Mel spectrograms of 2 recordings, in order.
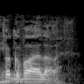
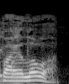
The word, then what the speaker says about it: Tagovailoa: How do you say it? Hang on, let's compare this. What did Tagovailoa. – You say? – Tagovailoa. – Tagovailoa, isn't it? Tagovailoa. – You're just cutting the A, that's all.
